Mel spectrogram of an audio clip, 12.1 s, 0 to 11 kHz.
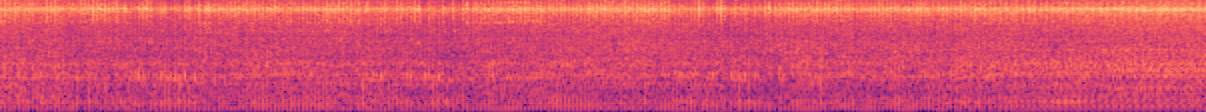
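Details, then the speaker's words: Free Craftsman 5.5HP OHV 26-inch snow blower, after carburetor work: single-cylinder engine racing with rough uneven drone swelling and sagging instead of holding speed; engine surging, governor barely moving, owner suspects governor adjustment or carburetor needing full cleaning. "I think I have to adjust the governor. So I've been messing with this carburetor a little bit and the governor. It's still surging a lot."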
